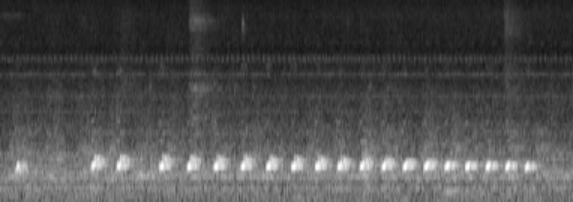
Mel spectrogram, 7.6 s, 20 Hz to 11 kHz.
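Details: Male pheasant coucal perched in the morning around 8 am in Townsville, Australia, recorded between February and late March: one deep hoot, a pause, then a run of about seventeen hollow low hoots that quicken steadily, with faint hum behind.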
